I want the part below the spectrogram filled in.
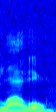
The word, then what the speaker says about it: Lowell: But what if it is Lowell? – I'm just pronouncing it Lowell from now on, though.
